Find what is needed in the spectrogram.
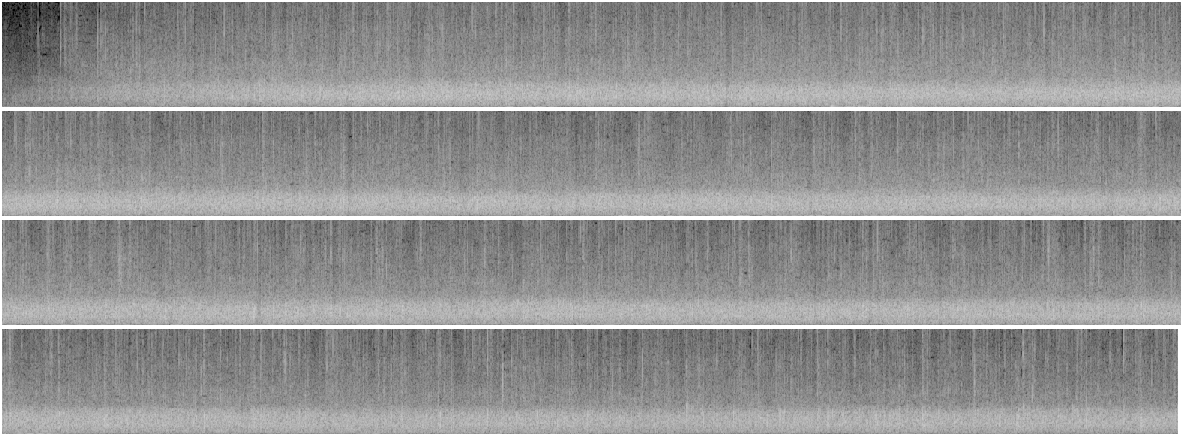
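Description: Audience applauding, the clapping swelling over the first couple of seconds and then holding steady.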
